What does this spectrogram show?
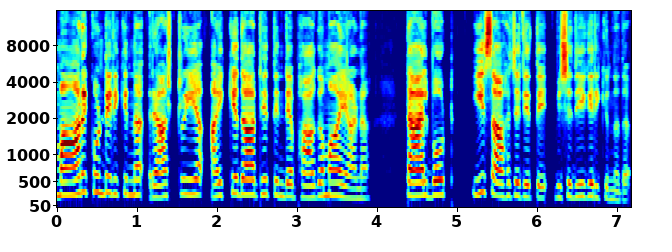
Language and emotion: Malayalam, neutral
